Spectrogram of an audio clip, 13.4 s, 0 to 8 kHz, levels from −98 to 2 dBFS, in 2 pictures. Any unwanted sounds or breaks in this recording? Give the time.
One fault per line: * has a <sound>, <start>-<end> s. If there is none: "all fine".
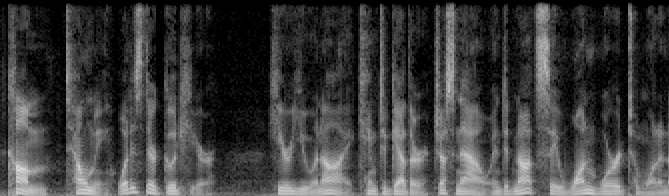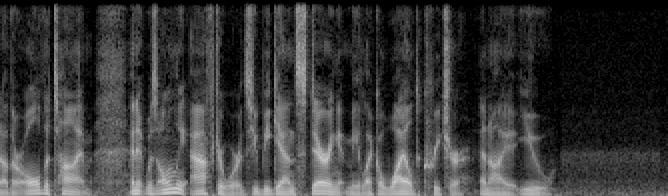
all fine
